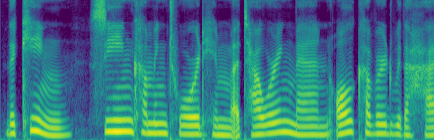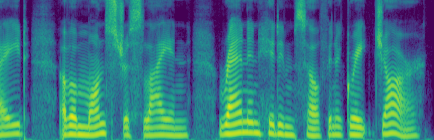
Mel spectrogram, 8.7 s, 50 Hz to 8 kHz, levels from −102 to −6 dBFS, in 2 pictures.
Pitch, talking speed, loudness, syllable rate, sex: 185 Hz, 180 wpm, -18 LUFS, 4.4 syllables/s, female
